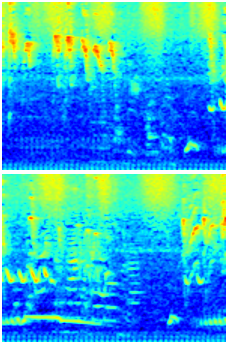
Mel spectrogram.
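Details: Forest oriole isian song: one long low whistle sliding gently down after a short upslurred note, with a wavering higher warble and busy high chirping from other birds above a pulsing engine hum.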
